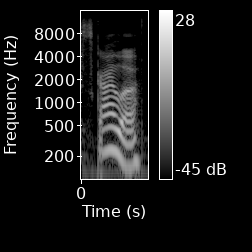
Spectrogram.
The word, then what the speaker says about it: Scylla: Stories of the Phylicoteras are probably inspired by the Greek legend of, how do you say that, Scylla? – That's what I'd say. – Okay, Scylla. A huge...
